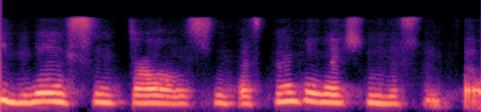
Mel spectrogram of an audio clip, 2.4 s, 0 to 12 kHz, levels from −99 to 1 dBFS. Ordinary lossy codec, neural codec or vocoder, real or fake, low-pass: MP3, 48 kbps; codec, 16 kHz, 1 kbps, FreqCodec, smaller model; fake; 7.2 kHz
